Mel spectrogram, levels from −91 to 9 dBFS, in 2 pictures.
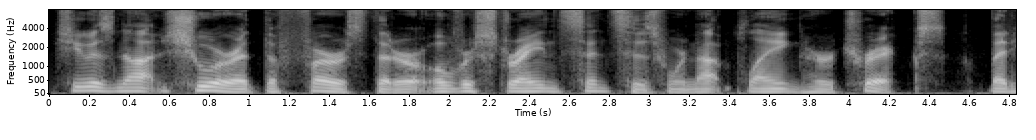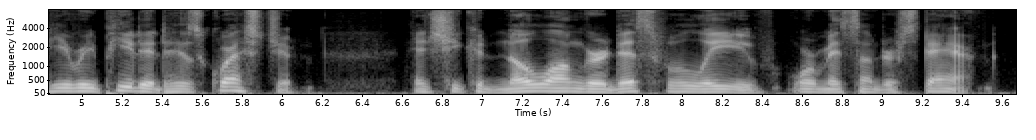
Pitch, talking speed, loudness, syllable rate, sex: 100 Hz, 180 wpm, -18 LUFS, 5.1 syllables/s, male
